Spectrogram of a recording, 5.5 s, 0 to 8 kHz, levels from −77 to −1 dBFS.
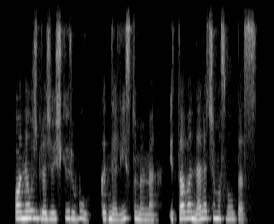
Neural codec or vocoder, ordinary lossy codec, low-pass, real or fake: none; Opus, 32 kbps; 7.2 kHz; real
